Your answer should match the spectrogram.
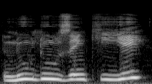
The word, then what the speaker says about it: nous nous inquiétons: On the other hand, if I want to say we worry with nous, it's nous nous inquiétons. Nous nous inquiétons. So there is a pronunciation difference.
